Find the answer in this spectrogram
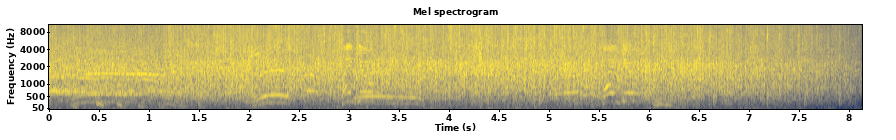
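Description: Studio audience applauding, with a few voices calling out over the clapping; the applause fades out near the end.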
